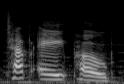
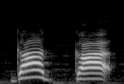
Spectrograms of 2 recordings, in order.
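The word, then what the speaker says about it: гардероб: Yeah, because like if I were to just pronounce what I see here, it would be like tap a pope. One sec, woman. Thanks. Thank you. It's really interesting that they garderobe.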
